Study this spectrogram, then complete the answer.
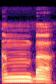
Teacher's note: کیونکہ یہاں نون ساکن کے بعد با ہے. یہاں پر ہوگا اقلاب، اس کو پڑھیں گے امبا، اس کو انبا نہیں پڑھیں گے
